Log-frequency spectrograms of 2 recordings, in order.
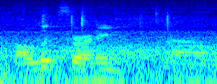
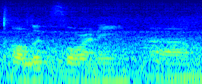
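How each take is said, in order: Both takes have the same delivery.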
